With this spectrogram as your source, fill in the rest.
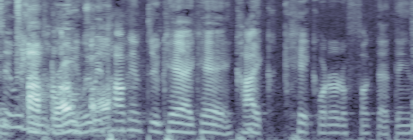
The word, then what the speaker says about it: Kick: talking through Kick, whatever the fuck that thing's Whoa, easy with that first pronunciation. Kike. It is not pronounced that way. It is certainly pronounced kick.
